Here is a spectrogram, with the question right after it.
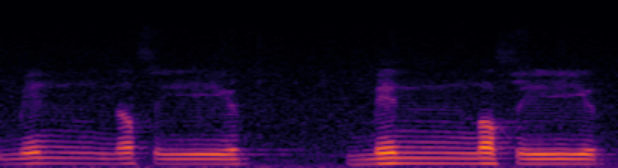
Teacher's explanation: hear the nasalized sound, the sound of gunna, of this sakin noon will remain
